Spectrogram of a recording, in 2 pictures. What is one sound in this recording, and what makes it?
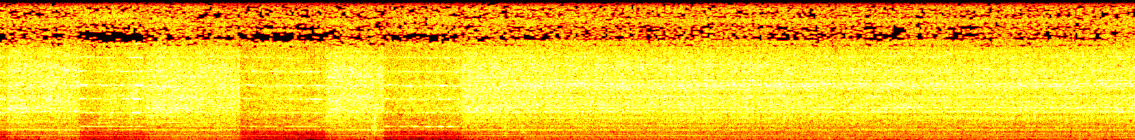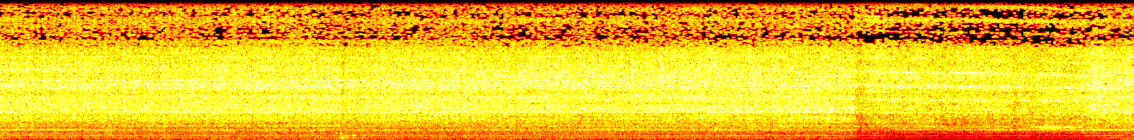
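A band saw runs with a steady whine.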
